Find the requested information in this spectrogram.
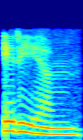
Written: idiom

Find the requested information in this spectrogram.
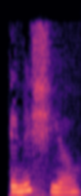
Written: initio

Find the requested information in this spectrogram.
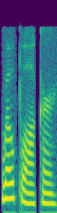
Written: ropewalker

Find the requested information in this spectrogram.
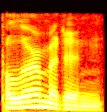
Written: Palermitan

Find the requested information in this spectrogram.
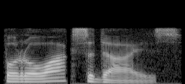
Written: photooxidize

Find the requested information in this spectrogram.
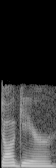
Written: dog-ear

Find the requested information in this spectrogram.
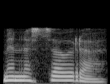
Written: Minnesota

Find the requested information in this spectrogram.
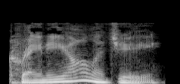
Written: craniology

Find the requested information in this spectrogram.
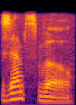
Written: zemstvo

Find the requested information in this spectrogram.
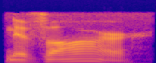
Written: Navarre

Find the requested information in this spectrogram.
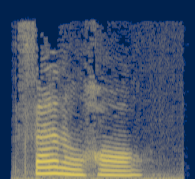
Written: Faneuil Hall

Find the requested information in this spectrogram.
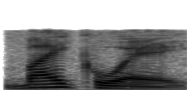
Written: bikeway

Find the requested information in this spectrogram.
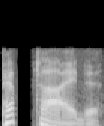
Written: peptide

